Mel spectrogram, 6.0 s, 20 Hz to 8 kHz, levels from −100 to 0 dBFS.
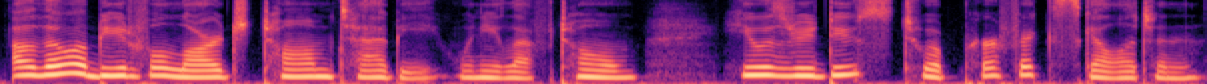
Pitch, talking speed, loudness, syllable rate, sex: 210 Hz, 170 wpm, -17 LUFS, 4.9 syllables/s, female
